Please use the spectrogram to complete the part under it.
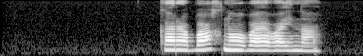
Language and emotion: Russian, neutral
